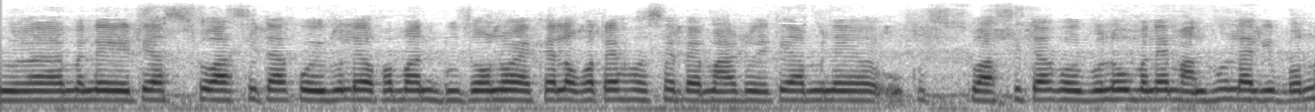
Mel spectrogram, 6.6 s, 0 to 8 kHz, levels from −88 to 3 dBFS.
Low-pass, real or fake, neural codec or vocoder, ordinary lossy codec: 7.2 kHz; fake; codec, 16 kHz, 8 kbps, FreqCodec, larger model; AAC, 32 kbps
